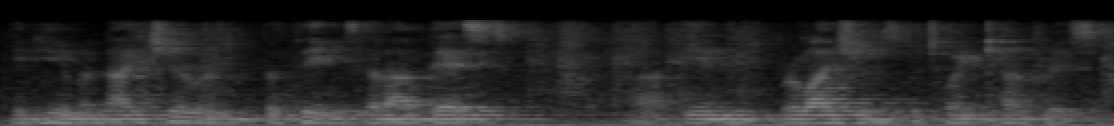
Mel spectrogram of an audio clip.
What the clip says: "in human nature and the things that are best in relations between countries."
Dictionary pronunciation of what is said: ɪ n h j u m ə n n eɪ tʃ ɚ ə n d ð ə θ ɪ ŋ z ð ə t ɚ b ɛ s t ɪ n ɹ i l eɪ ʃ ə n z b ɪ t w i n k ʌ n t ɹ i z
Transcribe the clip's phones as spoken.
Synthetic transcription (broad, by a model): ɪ n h j u m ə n n eɪ tʃ ɚ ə n ð ə θ ɪ ŋ z ð ə t ɚ b ɛ s t ɪ n ɹ i l eɪ ʃ ə n z b ɪ t w i n k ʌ n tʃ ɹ i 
